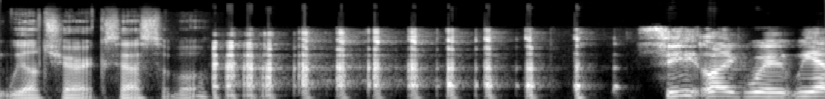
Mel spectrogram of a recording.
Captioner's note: laughter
